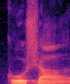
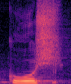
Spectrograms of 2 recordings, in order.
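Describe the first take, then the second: First: The word ends with a final vowel sound. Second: The word ends with a consonant sound. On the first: The speaker calls it wrong. "we are in the process of pronouncing Kosha" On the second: The speaker calls it right. "can we not come back to Kosh"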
